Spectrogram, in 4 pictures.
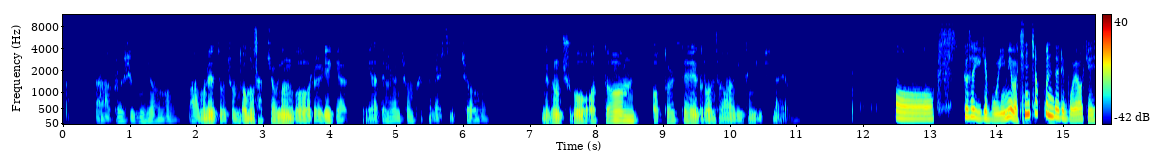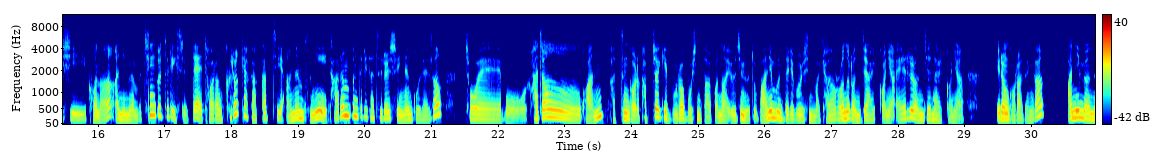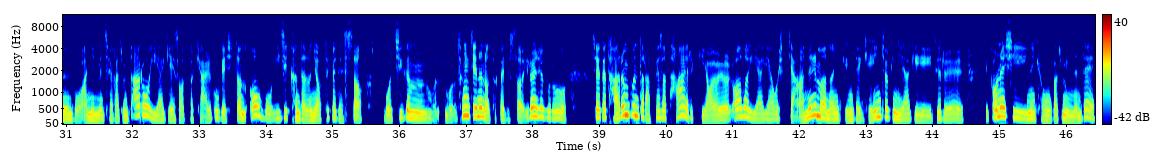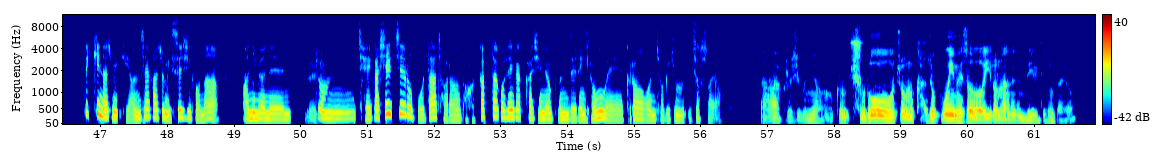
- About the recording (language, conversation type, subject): Korean, advice, 파티나 모임에서 불편한 대화를 피하면서 분위기를 즐겁게 유지하려면 어떻게 해야 하나요?
- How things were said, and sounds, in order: tapping; other background noise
